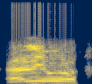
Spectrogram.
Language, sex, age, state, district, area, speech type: Telugu, female, 60+, Andhra Pradesh, Chittoor, rural, conversation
